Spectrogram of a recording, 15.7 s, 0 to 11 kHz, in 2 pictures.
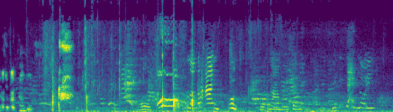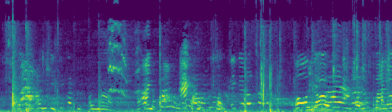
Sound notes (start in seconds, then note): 1.1 children speaking in Khmer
